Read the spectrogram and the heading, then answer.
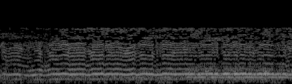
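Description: Bees buzz steadily and loudly throughout, a dense, wavering drone of several insects flying around looking for food, with no speech or other sounds.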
